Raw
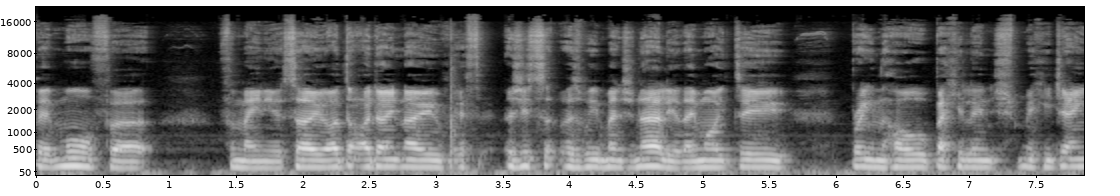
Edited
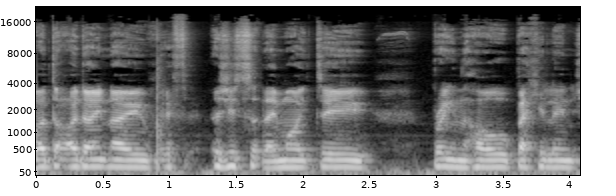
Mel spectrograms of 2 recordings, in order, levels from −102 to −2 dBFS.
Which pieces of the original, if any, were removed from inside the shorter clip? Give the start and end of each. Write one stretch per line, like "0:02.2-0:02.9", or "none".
0:03.9-0:04.8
